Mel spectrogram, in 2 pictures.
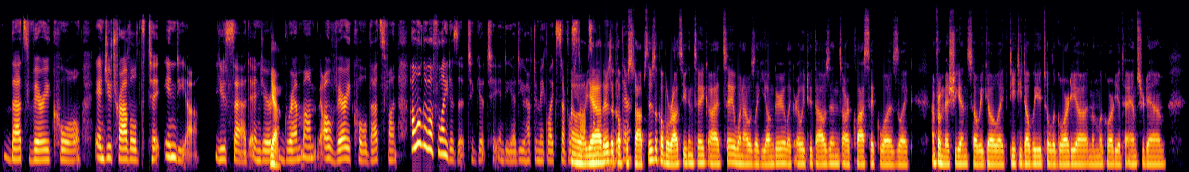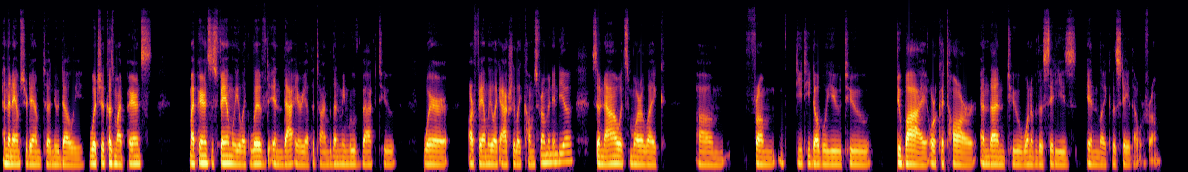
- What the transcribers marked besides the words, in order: tapping
- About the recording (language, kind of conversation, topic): English, unstructured, What food-related surprise have you experienced while traveling?
- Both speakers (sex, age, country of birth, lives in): female, 60-64, United States, United States; male, 20-24, United States, United States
